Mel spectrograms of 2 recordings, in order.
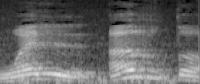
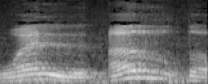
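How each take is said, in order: No difference in how they are said.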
